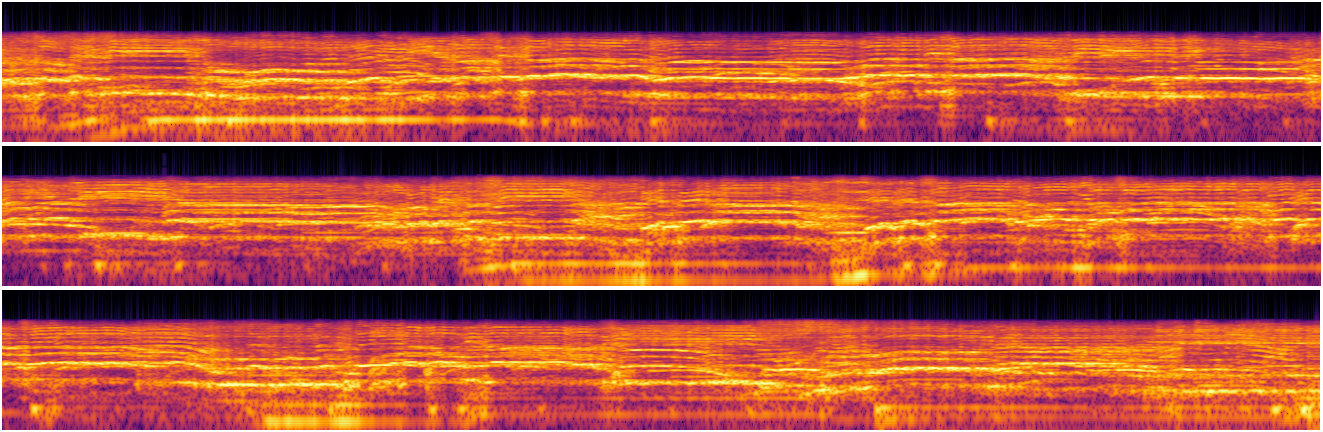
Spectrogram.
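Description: Music: voices singing a melody together over held low accompaniment notes.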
